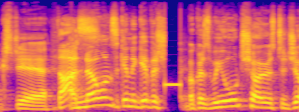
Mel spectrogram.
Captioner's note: beep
